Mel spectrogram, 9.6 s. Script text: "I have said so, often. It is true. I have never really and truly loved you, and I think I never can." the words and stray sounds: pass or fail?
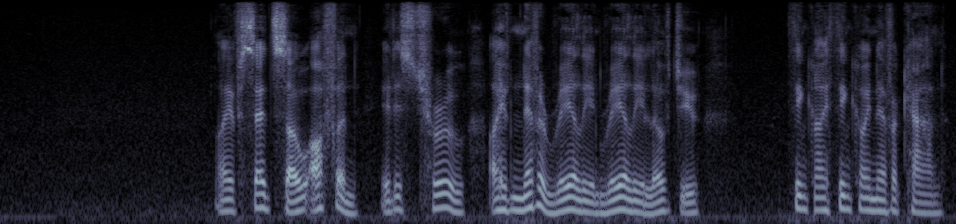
fail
